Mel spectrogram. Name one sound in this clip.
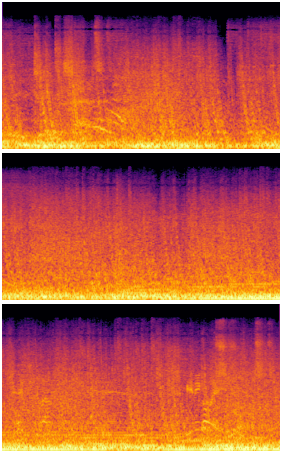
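Explosions boom and rumble throughout.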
